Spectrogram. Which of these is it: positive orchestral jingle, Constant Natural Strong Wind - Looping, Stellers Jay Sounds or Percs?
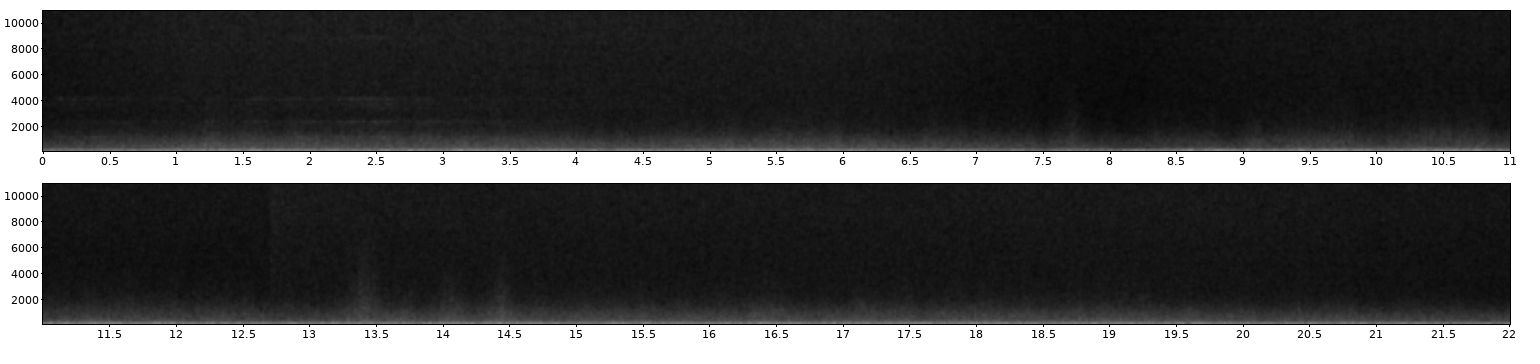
Constant Natural Strong Wind - Looping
